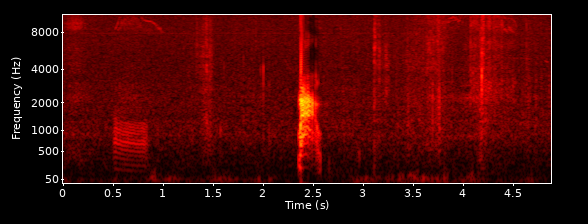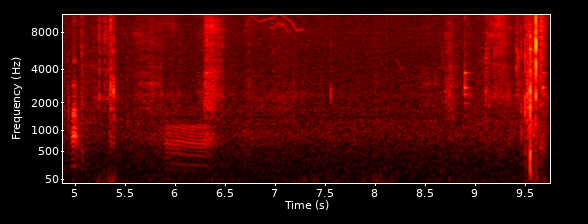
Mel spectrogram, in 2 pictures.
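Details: Willow ptarmigan in Denali, Alaska, giving two short bursts of hoarse, rapid, stuttering rattle, several seconds apart, with a sharp knock and footsteps in between.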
